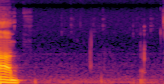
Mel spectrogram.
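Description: A man's short "um", then near silence broken by a couple of faint clicks.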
